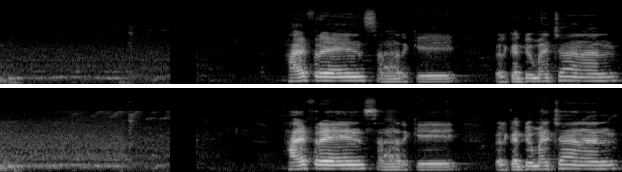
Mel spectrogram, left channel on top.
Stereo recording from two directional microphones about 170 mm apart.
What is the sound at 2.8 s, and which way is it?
Speech, 30° left (ahead or behind).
